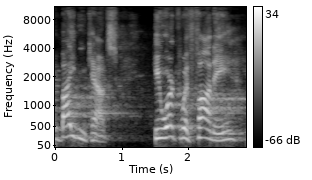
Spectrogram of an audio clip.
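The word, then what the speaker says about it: Fani: counts he worked with fonnie even though it's spelled Fanny f a n i fny how about that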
